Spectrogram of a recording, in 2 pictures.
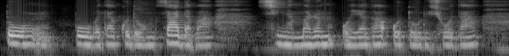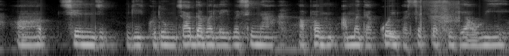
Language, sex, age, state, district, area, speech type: Manipuri, female, 45-60, Manipur, Bishnupur, rural, spontaneous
